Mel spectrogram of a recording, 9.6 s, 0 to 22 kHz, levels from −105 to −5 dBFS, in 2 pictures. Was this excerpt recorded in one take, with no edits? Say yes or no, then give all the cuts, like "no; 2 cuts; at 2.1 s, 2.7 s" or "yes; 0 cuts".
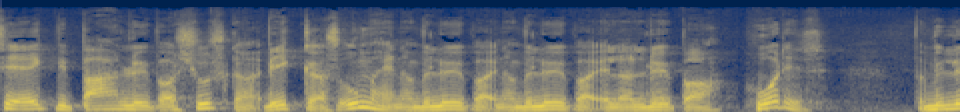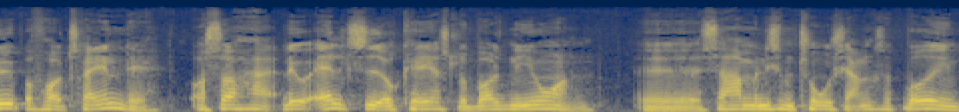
no; 6 cuts; at 1.3 s, 2.5 s, 3.7 s, 5.7 s, 6.2 s, 7.9 s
